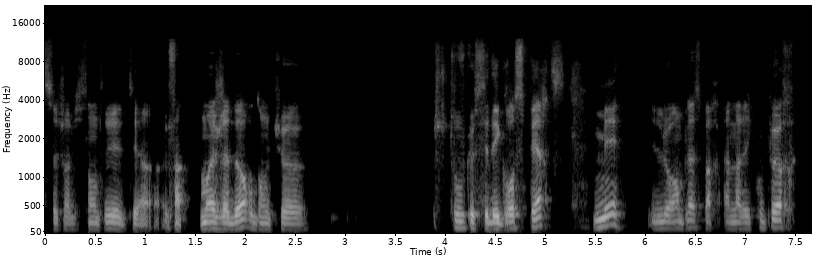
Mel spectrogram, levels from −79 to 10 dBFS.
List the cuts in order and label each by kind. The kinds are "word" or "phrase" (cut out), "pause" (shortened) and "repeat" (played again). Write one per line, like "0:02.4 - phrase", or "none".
0:01.5 - pause
0:05.9 - pause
